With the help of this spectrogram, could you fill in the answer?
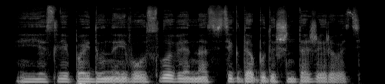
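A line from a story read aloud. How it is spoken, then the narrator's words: Hoarse voice. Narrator (Russian): хрипло сказал он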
